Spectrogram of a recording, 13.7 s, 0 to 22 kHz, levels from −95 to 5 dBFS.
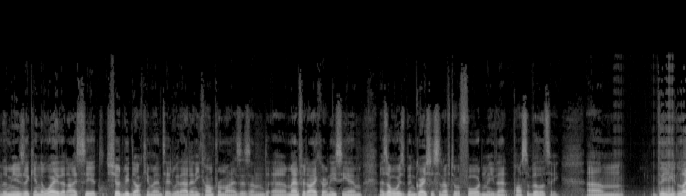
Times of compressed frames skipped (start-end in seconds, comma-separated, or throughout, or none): none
